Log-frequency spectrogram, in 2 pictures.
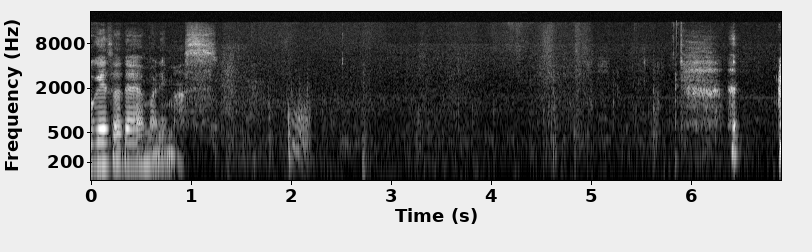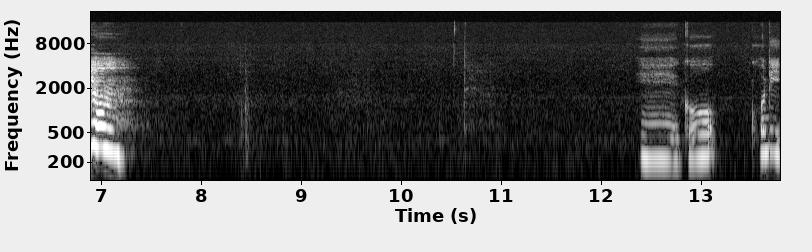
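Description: A young woman speaks close to a microphone in short bursts, with pauses.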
